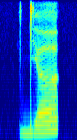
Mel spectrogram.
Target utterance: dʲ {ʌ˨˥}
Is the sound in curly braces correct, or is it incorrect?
correct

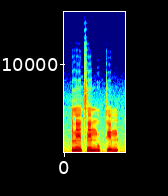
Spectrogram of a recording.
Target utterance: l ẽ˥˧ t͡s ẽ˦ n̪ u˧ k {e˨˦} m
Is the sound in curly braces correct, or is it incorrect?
correct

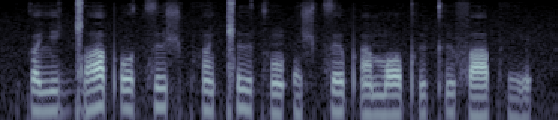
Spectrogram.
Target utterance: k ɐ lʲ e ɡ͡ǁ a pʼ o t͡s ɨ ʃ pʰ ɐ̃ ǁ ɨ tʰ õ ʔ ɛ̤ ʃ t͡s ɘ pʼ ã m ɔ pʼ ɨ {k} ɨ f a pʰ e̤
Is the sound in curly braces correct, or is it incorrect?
incorrect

